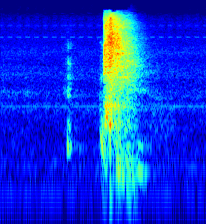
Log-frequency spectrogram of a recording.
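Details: Adult female sneezing after sniffing pepper that irritated the nose, nose burning afterwards: a short indrawn breath, then one loud, hissing sneeze; a normal sneeze.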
